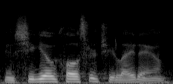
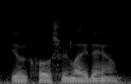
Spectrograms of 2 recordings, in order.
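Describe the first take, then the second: First: Said in the usual way. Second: "Giggled closer and lay down" repeated much softer and lower. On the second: Real, not acted. Pastor lingering on the moment the dog came near, soft and hushed. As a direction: echo the words gently, letting them sink in.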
